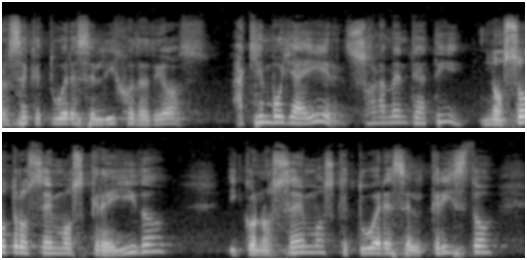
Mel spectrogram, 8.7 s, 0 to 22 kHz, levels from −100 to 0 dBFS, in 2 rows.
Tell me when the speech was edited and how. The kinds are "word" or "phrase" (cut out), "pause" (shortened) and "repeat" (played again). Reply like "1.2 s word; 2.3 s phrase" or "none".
1.8 s pause; 3.9 s pause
